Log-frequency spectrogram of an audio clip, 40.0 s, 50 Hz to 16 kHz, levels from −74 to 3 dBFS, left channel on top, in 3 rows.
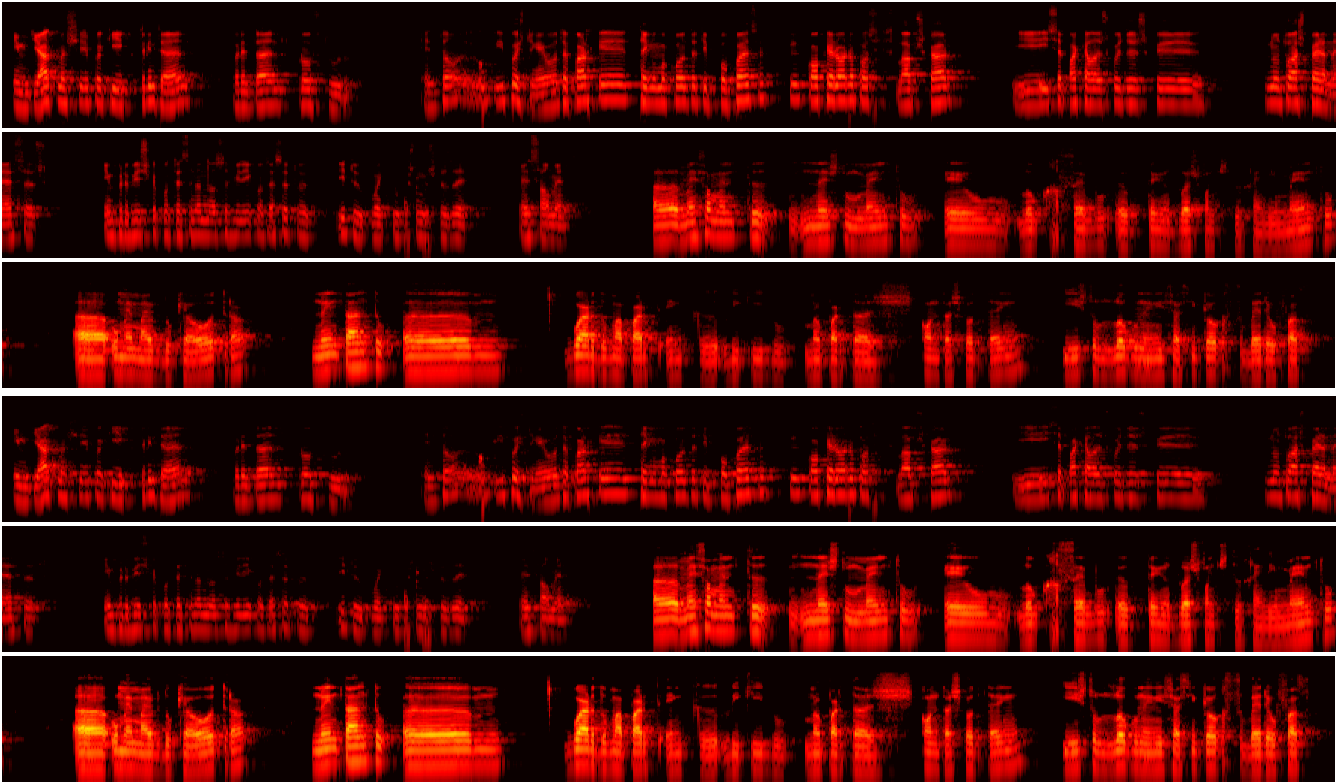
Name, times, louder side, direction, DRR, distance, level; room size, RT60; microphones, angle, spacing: voice 1, 0.1-1.9 2.3-3.5 4.2-9.5 10.1-12.0 12.6-13.8 14.3-16.4 16.7-18.0 18.5-19.0 38.0-38.2, left 4 dB, 65° left, 11 dB, 0.7 m, -45 dB
voice 2, 19.8-22.5 22.8-26.7 27.4-29.1 29.8-31.7 32.3-36.9 37.3-39.7, right 4 dB, 45° right, 12 dB, 0.4 m, -36 dB
15.5 x 9.2 x 5.3 m, 0.72 s
head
